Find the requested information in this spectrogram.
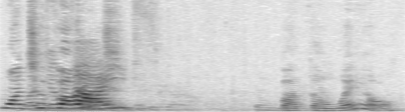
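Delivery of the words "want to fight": loud, high, picking a fight; grouchy challenge. A narrator's reading. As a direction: bark it out like a tiny bully. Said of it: "said the grouchy ladybug".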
